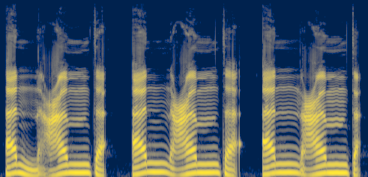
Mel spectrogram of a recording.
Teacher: Sangat sedikit sekali kadar gunnahnya, singkat, ya, tidak berlama-lama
